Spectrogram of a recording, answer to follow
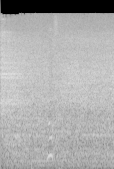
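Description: Steady, loud rushing background noise with no pitch or rhythm, and a short "Woo!" exclamation from a man about a second in.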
